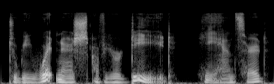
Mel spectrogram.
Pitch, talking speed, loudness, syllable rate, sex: 105 Hz, 175 wpm, -20 LUFS, 4.6 syllables/s, female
